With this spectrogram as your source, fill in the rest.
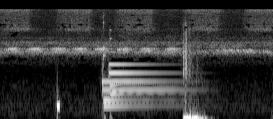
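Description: A short electronic chime rings.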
